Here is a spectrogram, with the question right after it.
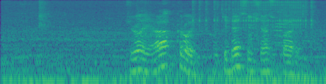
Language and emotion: Russian, neutral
